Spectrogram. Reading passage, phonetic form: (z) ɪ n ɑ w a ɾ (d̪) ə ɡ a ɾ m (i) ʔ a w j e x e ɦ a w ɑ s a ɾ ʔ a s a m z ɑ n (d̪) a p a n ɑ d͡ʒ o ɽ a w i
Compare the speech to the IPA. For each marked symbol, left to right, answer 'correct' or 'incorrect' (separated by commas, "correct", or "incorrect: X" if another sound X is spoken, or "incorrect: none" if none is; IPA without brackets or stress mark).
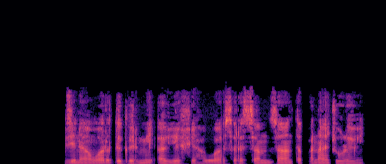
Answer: correct, correct, correct, incorrect: t̪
